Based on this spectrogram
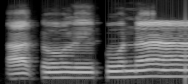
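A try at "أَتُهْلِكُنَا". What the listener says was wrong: Atuhnya kecepatan, Pak. Atulikuna kecepatan. Atuh itu kan rokhawah, dialirkan haknya, hak sukunnya. Atuhlikuna, atuhlikuna.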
